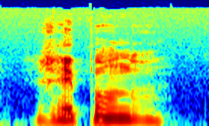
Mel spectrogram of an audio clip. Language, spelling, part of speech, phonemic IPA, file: French, répandre, verb, /ʁe.pɑ̃dʁ/, Fr-répandre.ogg
- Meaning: 1. to spill, scatter 2. to spread 3. to shed (tears) 4. to give off, give out (a smell etc.) 5. to spread, to propagate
